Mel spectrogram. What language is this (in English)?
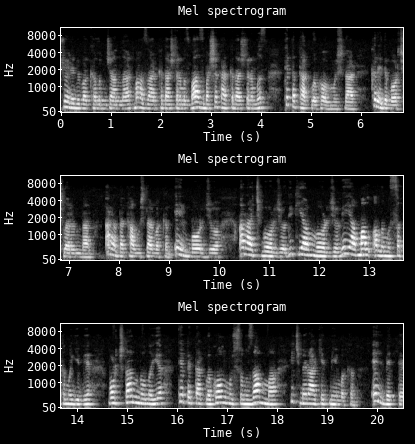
Turkish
